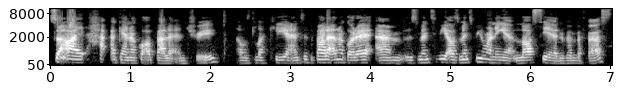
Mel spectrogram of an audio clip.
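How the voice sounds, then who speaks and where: Over music in the background, a woman with a British accent and a fairly low voice talks at a very fast pace with hardly any pauses. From London, England. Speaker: public mental health practitioner and runner. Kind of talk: casual chat. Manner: animated.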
